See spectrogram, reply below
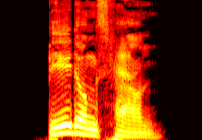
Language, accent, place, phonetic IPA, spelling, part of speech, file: German, Germany, Berlin, [ˈbɪldʊŋsˌfɛɐ̯n], bildungsfern, adjective, De-bildungsfern.ogg
- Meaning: uneducated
